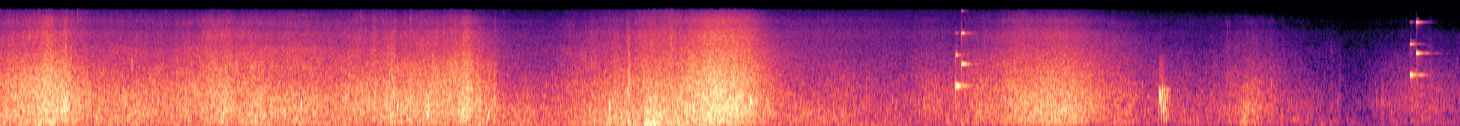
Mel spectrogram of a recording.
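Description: Ocean waves washing in slow swells every few seconds, growing fainter in the second half. Short, high ringing tones come twice in the last third.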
